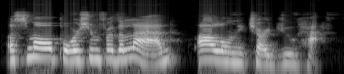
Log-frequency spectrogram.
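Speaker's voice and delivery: a barman striking a small deal; barkeep's offer. Acted. Barkeep offers the lad a half-price drink.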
